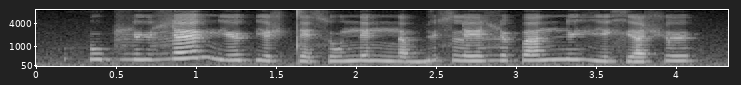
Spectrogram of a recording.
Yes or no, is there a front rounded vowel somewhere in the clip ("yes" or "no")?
yes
